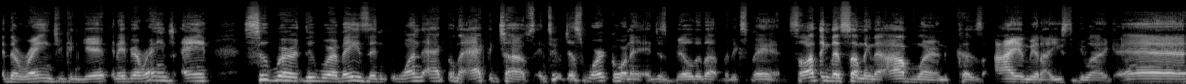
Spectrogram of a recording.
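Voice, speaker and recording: A man talks at a fairly quick pace with hardly any pauses, his fairly high voice bright and sharp in tone, with ordinary pitch variation, big swings in loudness, and a dry, close sound with no echo. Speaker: voice actor. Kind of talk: panel discussion.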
